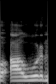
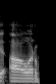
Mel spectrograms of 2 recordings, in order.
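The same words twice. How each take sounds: First: आउर with an "oo" glide, "aa-oor"; wrong reading of OUR. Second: आवर with a V/W glide, "aa-var"; correct reading of OUR. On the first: Teacher warning learners off a misreading, आउर as "aa-oor". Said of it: "नहीं पढ़ना". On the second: Teacher giving learners the right reading, आवर as "aa-var". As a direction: say आवर as "aa-var", lower pitched. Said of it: "इसे आपको क्या पढ़ना है". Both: Shown as a demonstration.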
